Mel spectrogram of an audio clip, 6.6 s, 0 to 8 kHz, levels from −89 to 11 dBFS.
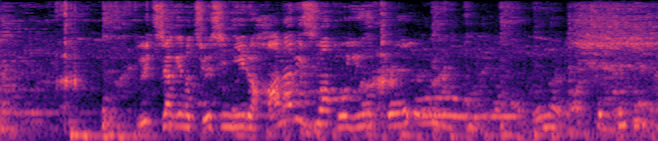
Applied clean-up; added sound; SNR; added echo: classical method WPE with log-MMSE.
